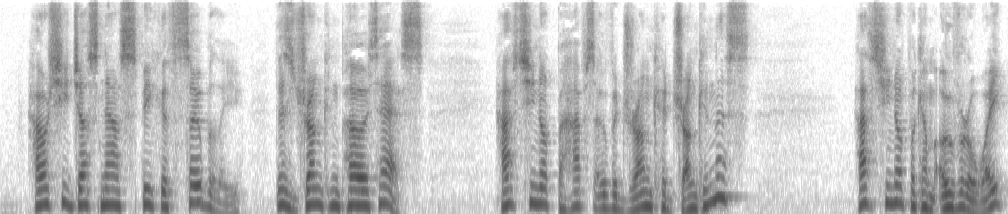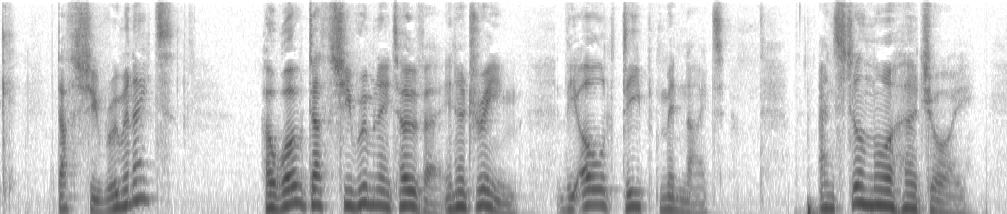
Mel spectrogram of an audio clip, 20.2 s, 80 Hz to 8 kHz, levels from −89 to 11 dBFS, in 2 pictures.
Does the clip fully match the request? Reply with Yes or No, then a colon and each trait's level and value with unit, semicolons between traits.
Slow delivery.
Yes: slow, 120 wpm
